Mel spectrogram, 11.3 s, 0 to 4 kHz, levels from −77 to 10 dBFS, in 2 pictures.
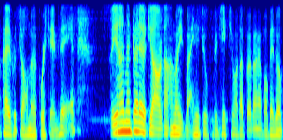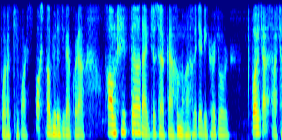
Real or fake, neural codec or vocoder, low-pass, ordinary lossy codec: fake; codec, 16 kHz, 0.5 kbps, X-Codec, HuBERT features, trained on general audio; 3.6 kHz; none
